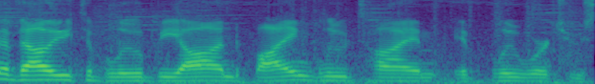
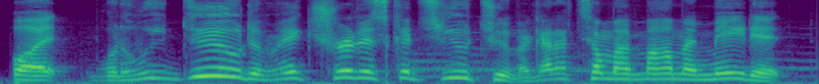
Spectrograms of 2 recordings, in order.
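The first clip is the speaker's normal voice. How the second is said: excited player voice; 6 semitones higher than usual. Retold or imitated. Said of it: "they're like".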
